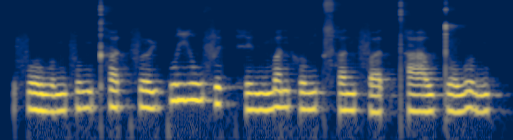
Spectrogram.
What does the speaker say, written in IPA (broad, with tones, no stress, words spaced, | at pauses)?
fo˨˩w ʊ˨˩ŋfʊ˨ŋt̪ʰɐ˨˥t̚fɵ˨˧ɥ kʷiː˥wfɪ˧k̚ hɪ˨ŋ mɐ˧nhʊ˨˥ŋt͡sʰɐ˨n fɐ˨˥t̚ t̪ʰaː˨wt̪o˨˥w ʊ˨˥ŋ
